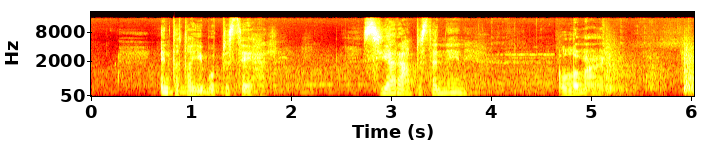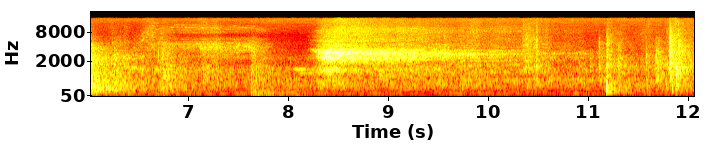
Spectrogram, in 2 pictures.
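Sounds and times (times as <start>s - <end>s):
man breathing out through nose: 6.9s - 11.0s.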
